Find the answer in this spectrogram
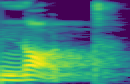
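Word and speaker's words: knot: फिर नॉट, यानी यहाँ पे भी के साइलेंट है, क्या पढ़ा जाएगा, नॉट, यानी के होगा लेकिन उसको पढ़ा नहीं जाएगा।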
